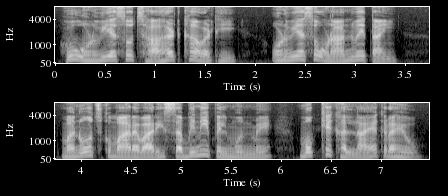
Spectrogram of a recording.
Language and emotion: Sindhi, neutral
